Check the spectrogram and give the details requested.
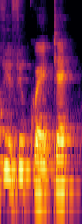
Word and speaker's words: Fiifi: hardworking vice president indeed honorable fif sorry honorable fif that is the correct pronunciation of his name should humble himself and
